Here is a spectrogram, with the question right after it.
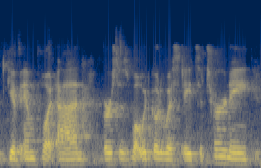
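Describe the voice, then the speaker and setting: Over noticeable background noise, a woman talks with a very deep, low pitch. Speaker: ethics commission member. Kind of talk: interview. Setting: video call.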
